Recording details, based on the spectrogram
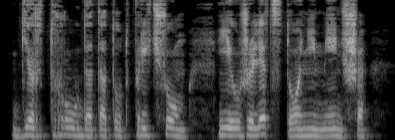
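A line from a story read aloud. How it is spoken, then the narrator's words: Resigned grumble. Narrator (Russian): буркнул Туманов, понимая, что заткнуть маменькин фонтан не в его силах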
